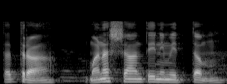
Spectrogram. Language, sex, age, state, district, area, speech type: Sanskrit, male, 18-30, Karnataka, Bagalkot, rural, spontaneous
